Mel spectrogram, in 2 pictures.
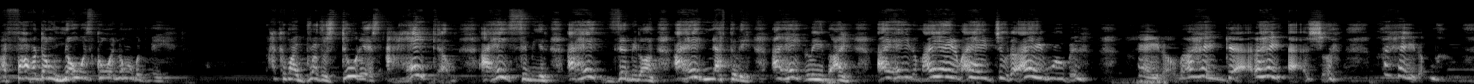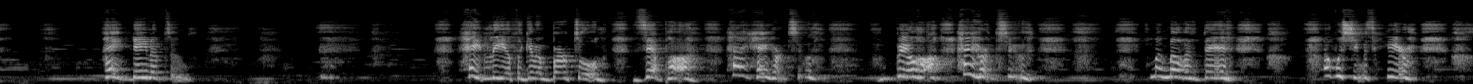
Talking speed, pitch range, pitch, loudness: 170 wpm, 265-350 Hz, 305 Hz, -23 LUFS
